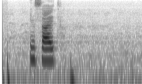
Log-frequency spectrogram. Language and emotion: Russian, neutral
